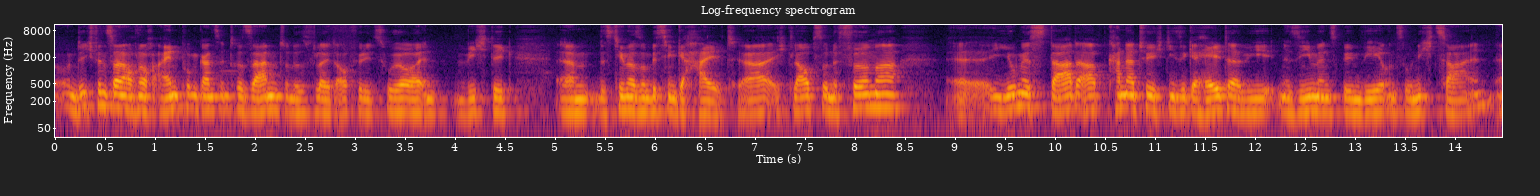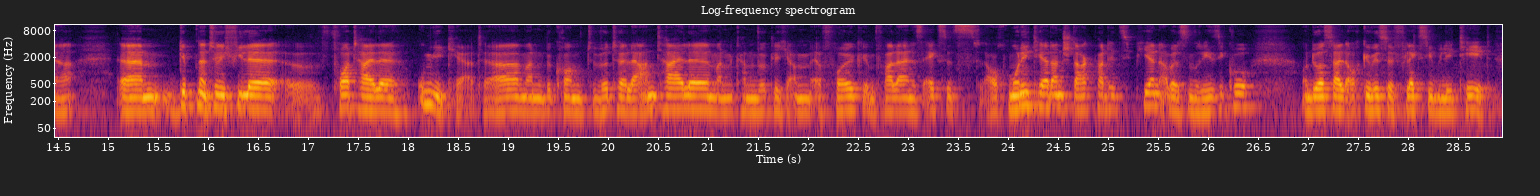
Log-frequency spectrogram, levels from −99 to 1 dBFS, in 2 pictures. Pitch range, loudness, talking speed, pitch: 120-135 Hz, -25 LUFS, 165 wpm, 125 Hz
